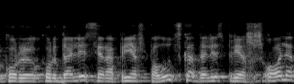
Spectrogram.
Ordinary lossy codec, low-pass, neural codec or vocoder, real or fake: MP3, 48 kbps; 7.2 kHz; codec, 16 kHz, 8 kbps, FreqCodec, larger model; fake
